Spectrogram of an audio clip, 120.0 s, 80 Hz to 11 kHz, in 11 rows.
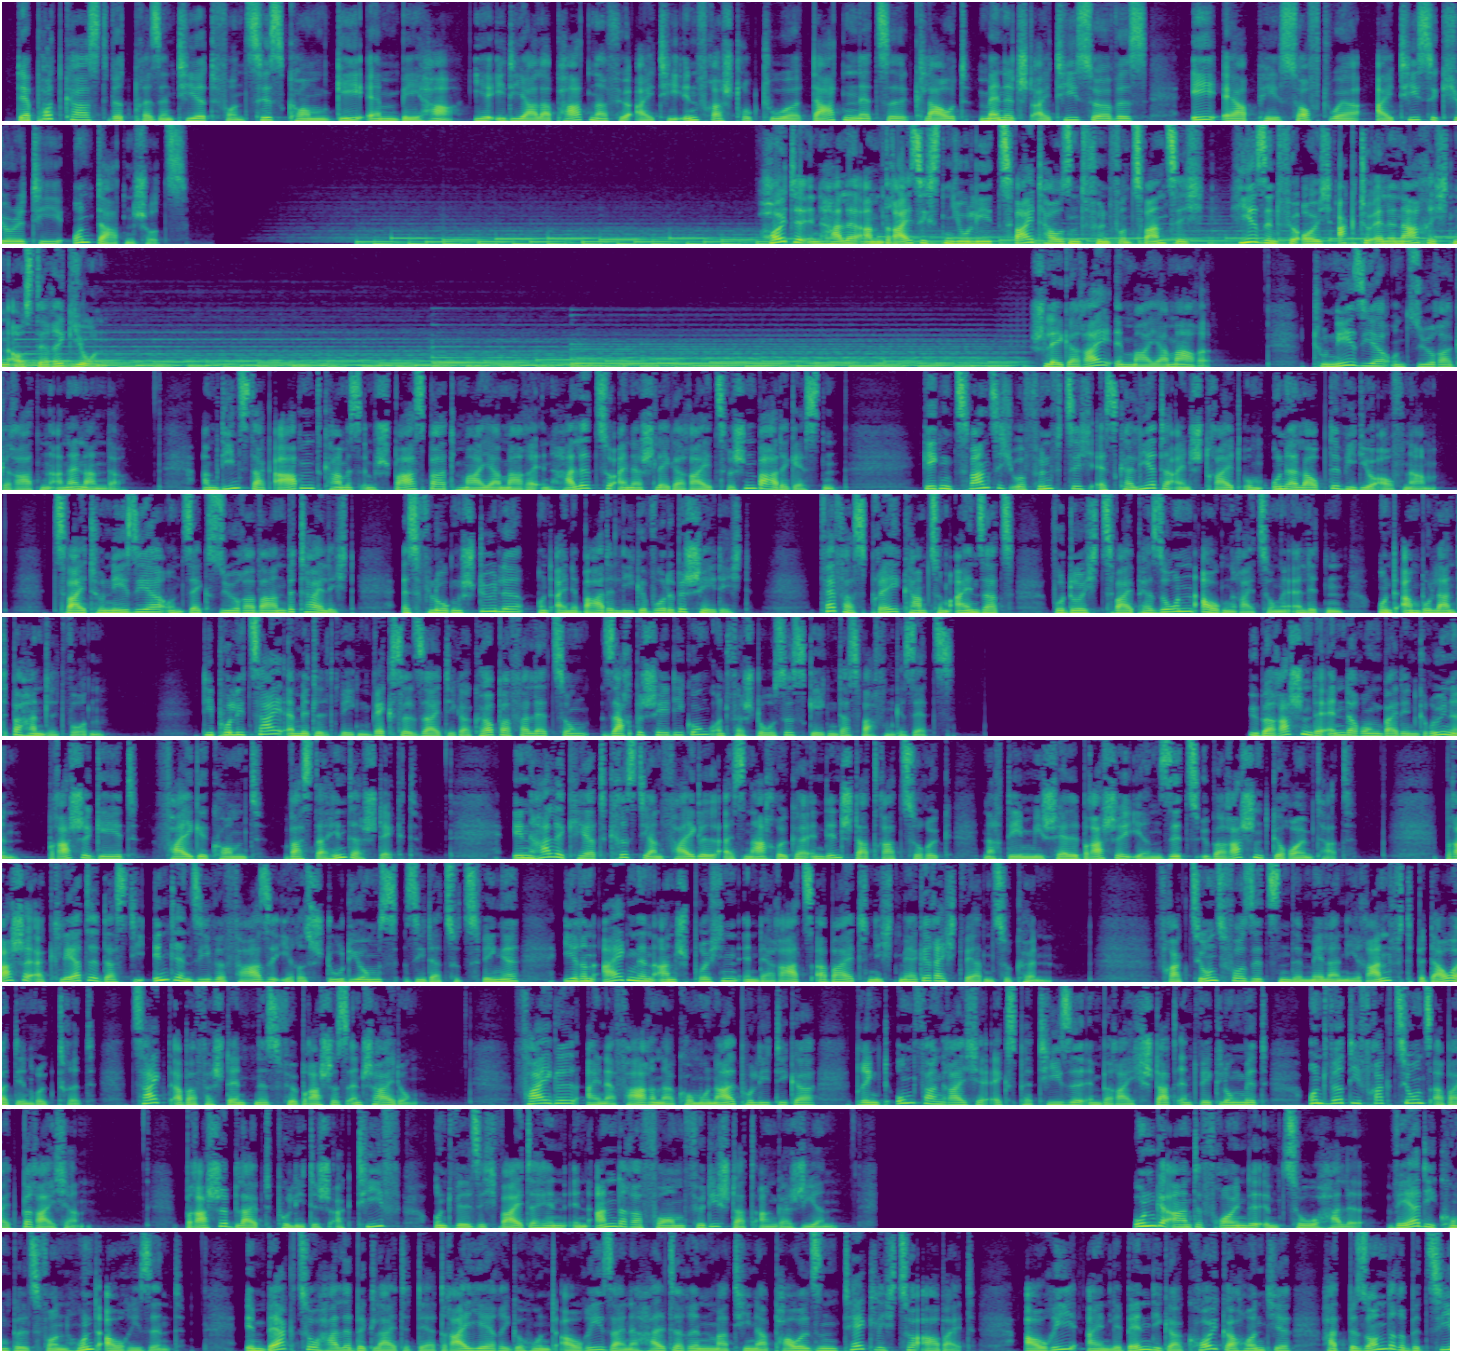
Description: Heute in, Halle: Aktuelle Nachrichten vom 30.07.2025, erstellt mit KI-Unterstützung
Nachrichten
